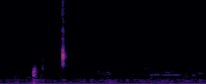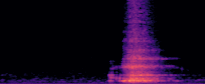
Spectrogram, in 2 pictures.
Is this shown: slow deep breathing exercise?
yes

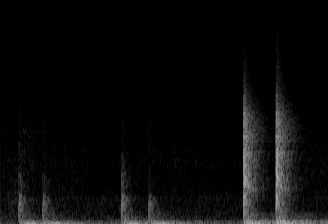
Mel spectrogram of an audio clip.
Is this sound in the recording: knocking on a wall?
yes

